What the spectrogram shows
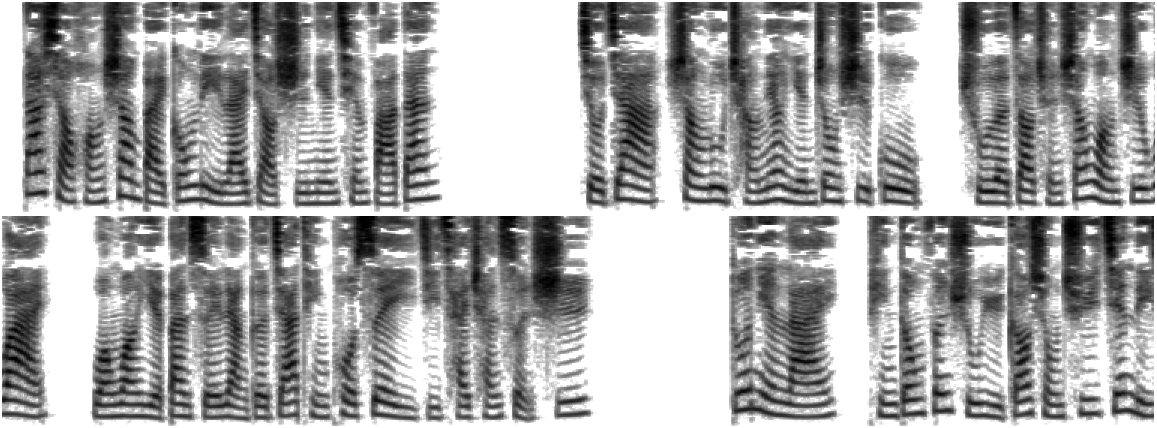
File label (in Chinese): ai語音-女; 搭小黃上百公里來繳10年前罰單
